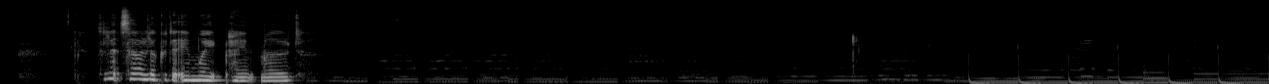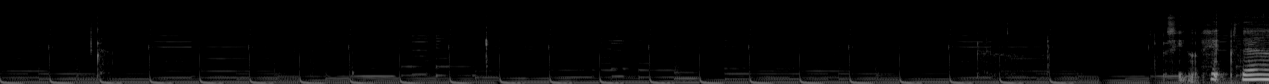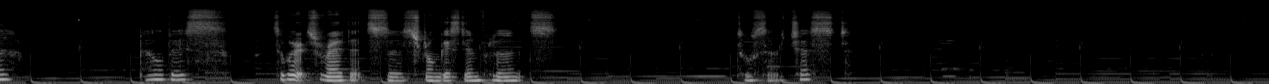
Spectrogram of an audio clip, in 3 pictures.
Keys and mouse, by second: 1.4 click, 4.0-5.4 drag, 6.6 click, 8.6 alt+r, 11.8-12.5 drag, 13.1 click, 14.2-15.6 middle drag, 17.6 KP_1, 18.6-20.0 drag, 22.6-25.3 middle drag, 26.2 click, 31.3 click, 32.4 click, 34.4 click, 35.0 click, 36.1 middle click, 37.8 click.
